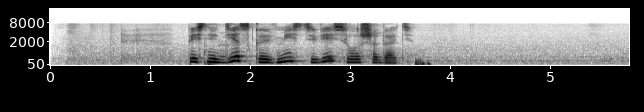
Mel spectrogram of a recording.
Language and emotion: Russian, neutral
